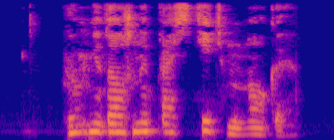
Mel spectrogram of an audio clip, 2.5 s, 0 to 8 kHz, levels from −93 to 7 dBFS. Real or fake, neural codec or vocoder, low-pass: real; none; 7.2 kHz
